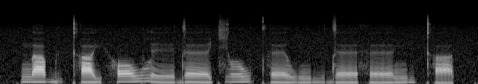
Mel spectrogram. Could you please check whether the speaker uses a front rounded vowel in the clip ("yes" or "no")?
no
